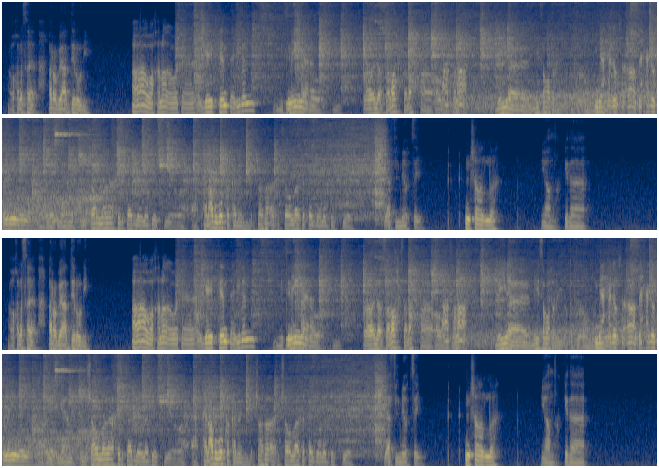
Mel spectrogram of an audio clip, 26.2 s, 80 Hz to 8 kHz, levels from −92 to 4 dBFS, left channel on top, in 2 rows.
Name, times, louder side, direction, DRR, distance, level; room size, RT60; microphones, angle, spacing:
voice 1, 0.1-1.7 5.4-6.8 7.2-9.2 9.9-12.3 13.8-20.1 20.7-21.5 23.9-24.7, right 2 dB, 70° right, 1.5 m, -33 dB
voice 2, 2.6-5.1 5.7-6.2 8.8-9.3 11.9-13.8 22.4-23.0, right 2 dB, 15° right, 0.6 m, -28 dB
sound 1, 3.5-20.8, left 2 dB, 15° left, 4.6 m, -39 dB
sound 2, 8.6-16.0, left 2 dB, 65° left, 1.9 m, -41 dB
11.0 x 9.3 x 5.9 m
head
